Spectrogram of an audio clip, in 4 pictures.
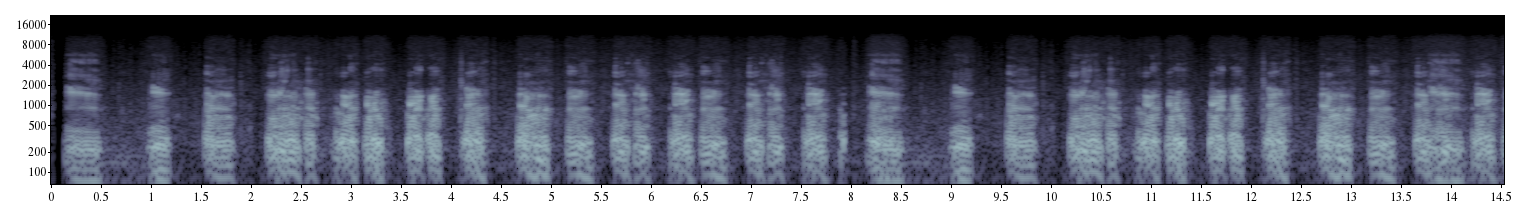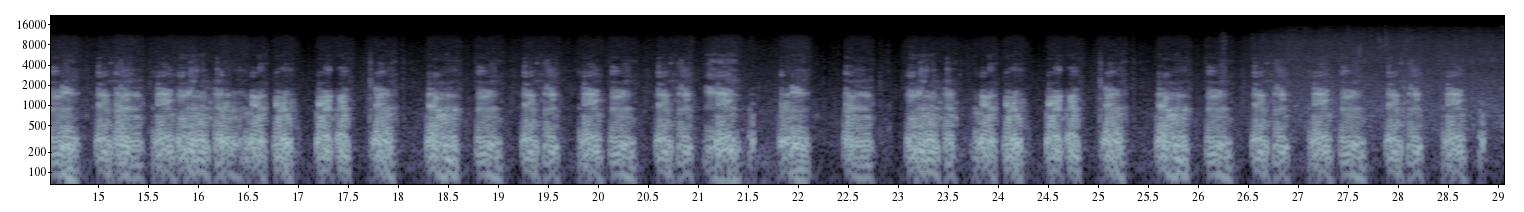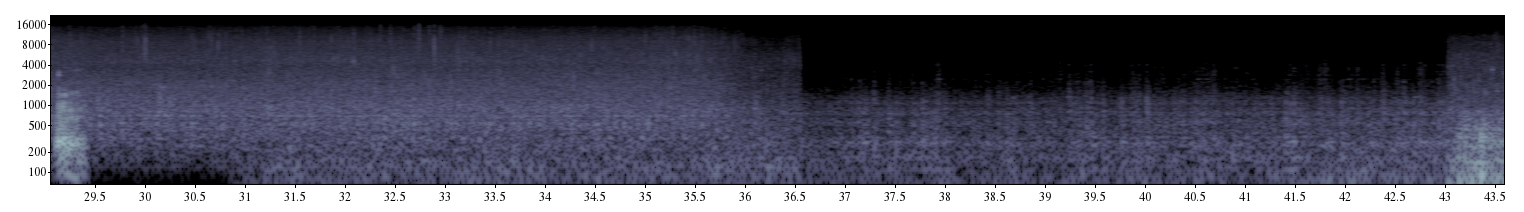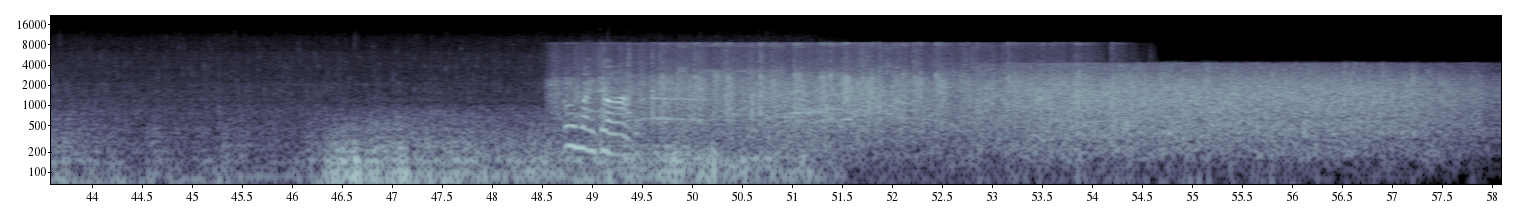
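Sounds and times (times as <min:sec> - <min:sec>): hippopotamus grunting: 0:00.2 - 0:29.5.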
